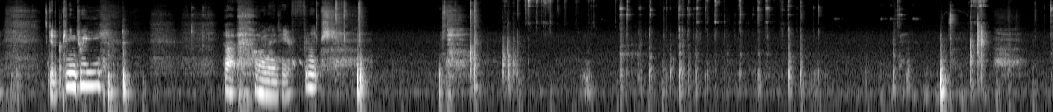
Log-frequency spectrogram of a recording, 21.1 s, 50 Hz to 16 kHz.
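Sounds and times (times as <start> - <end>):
metal tools clicking and clinking: 10.1 - 16.5
padlock rattle: 10.4 - 16.5.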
